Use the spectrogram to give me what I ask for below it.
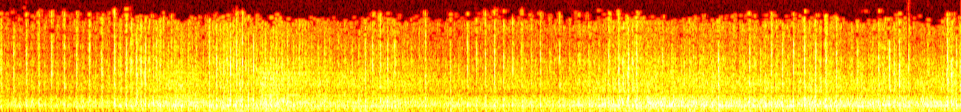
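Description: A police motorcycle's engine runs on a narrow alley, giving a steady, rough, mid-pitched drone that stays even throughout.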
